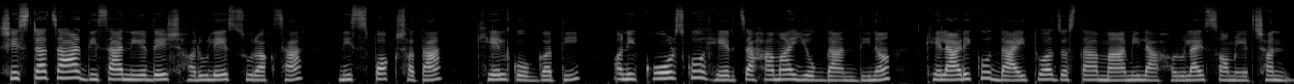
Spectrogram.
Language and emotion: Nepali, neutral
